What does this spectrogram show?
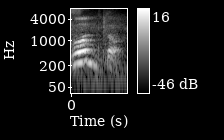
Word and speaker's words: গদ্য: দুবার উচ্চারিত হচ্ছে এখানে গদ্য গয়ের যে আদ্য অ আছে সেটি ও এর মতো উচ্চারিত হচ্ছে আবার জ ফলা থাকার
